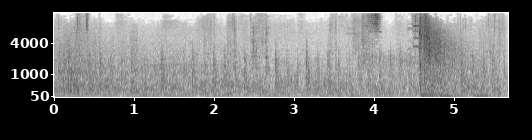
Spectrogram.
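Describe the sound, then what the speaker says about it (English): A napalm gun in The New Colossus fires in a rough, continuous roar of bursts and booms, with a heavier blast near the end, loud and close with no speech over it. "So basically, it's a napalm gun."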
